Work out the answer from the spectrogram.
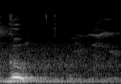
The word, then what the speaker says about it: Gou: Indian should not laugh, you can say gau also but normally pronounce goo.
